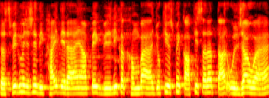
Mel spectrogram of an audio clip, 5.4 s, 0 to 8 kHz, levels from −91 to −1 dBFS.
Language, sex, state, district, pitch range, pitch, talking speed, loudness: Hindi, male, Delhi, New Delhi, 160-200 Hz, 175 Hz, 245 wpm, -15 LUFS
